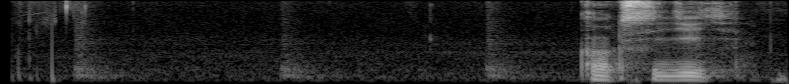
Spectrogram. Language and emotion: Russian, neutral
